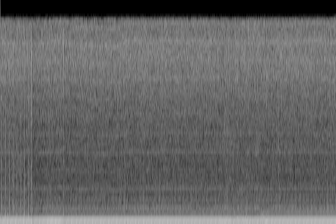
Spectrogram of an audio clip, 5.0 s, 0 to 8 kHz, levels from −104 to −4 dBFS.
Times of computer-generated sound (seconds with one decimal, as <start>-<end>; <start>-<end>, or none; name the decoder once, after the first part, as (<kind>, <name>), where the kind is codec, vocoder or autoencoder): 3.3-4.0 (codec, HILCodec)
